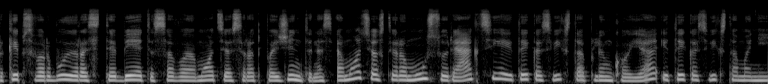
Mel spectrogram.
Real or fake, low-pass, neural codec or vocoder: real; 14.4 kHz; none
